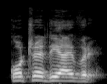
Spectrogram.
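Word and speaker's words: Côte d'Ivoire: South Africa 6 Arab, Nigeria 3 Arab, Egypt 2 Arab, democratic Republic of Congo 1.5 billion, कोटरे दी आइवरी, ये this is द आइवरी coast, this is a French pronunciation, 1 billion, Kenya 1 billion, Ethiopia 800 million.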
